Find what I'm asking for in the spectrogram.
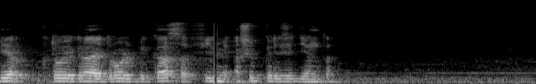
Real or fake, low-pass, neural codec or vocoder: real; 7.2 kHz; none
